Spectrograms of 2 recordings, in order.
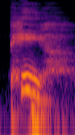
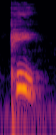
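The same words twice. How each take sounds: First: An extra sound is added at the end. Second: No extra sound is added at the end. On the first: The speaker calls it wrong. "that extra on the end, that's not, that is not the actual enunciation" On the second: The speaker calls it right. "It's actually P"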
